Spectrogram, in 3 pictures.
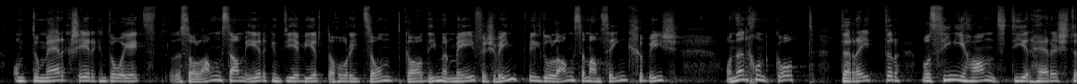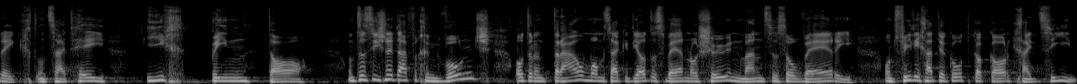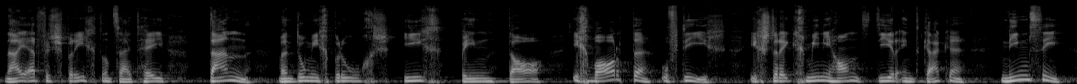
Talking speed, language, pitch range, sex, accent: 175 wpm, German, 130-165 Hz, male, Austrian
